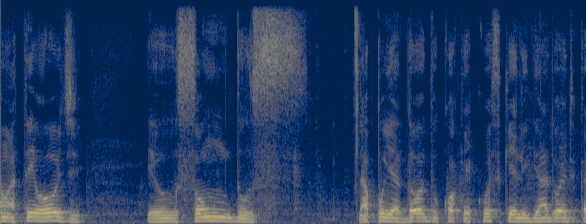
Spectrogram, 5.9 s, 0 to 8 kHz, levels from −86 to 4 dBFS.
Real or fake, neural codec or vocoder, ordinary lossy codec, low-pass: real; none; none; none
